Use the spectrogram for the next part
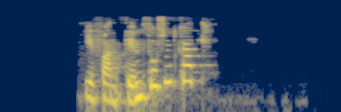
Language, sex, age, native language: Icelandic, female, 30-39, Icelandic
